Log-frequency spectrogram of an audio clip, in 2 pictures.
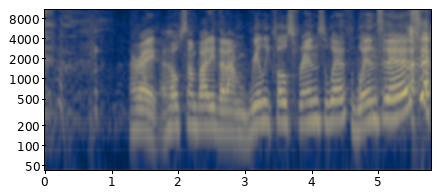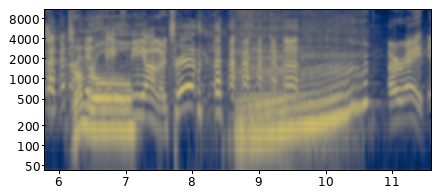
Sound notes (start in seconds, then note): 5.3 laughter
